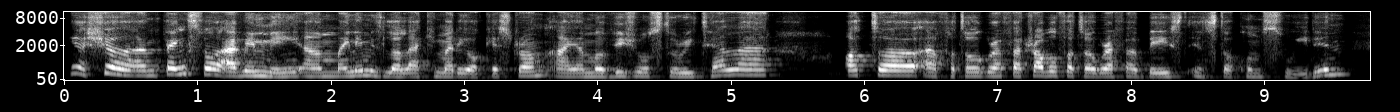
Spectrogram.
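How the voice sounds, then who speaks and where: A woman from Nigeria introducing herself on an online panel, relaxed and conversational with "you know", over a video call. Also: medium pitch, normal speed. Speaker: photographer and startup founder.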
